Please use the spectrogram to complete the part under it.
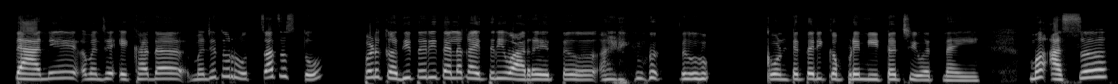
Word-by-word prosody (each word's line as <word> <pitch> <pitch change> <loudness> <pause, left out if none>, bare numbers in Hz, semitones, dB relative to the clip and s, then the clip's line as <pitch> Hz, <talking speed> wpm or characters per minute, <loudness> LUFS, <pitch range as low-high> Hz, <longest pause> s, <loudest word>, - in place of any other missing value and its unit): त्याने 270 +3 +3
म्हणजे 250 +1 -2
एखादा 245 +2 0 0.3
म्हणजे 235 +7 -4
तो 370 - -3
रोजचाच 305 - -1
असतो. 440 +5 -2 0.5
पण 325 +2 +2
कधीतरी 305 +4 +1
त्याला 295 -1 +2
काहीतरी 280 +1 +1
वारं 230 -4 +4
येतं 225 -1 +1
आणि 225 +1 -5
मग 280 +2 -2 0.3
तो 255 +1 +2 0.6
कोणते 235 0 +2
तरी 255 0 +4
कपडे 240 0 +2
नीटच 230 -1 0
शिवत 205 -3 0
नाही. 180 -2 -2 0.5
मग 300 +5 +4 0.2
असं 310 +9 +3
250 Hz, 130 wpm, -25 LUFS, 230-290 Hz, 0.6 s, वारं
